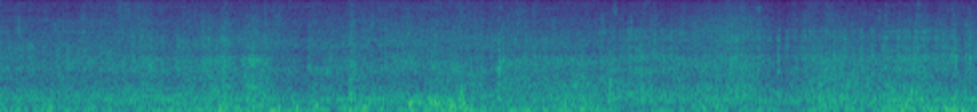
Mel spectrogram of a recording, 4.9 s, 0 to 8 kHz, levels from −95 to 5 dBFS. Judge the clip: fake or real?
real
